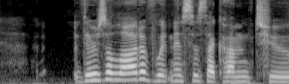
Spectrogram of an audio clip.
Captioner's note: speaking French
